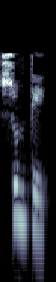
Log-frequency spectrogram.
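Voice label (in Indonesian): "suntik", Indonesian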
